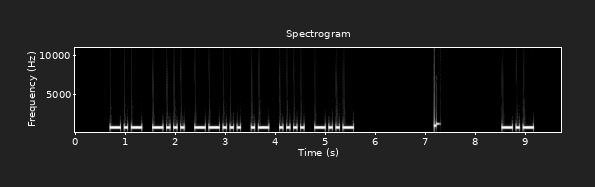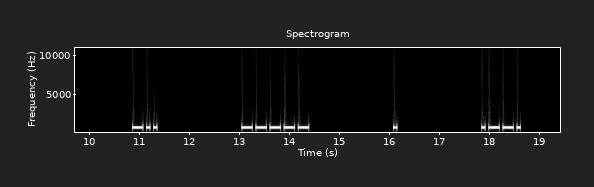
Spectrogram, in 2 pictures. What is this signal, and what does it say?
Morse code, heard as a keyed tone, about 17 wpm, spaced as for 8 wpm, 700 Hz. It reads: KB7AHX KD0EP
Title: USA Call Signs - 6 Characters - 8x Character Spacing - 17wpm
